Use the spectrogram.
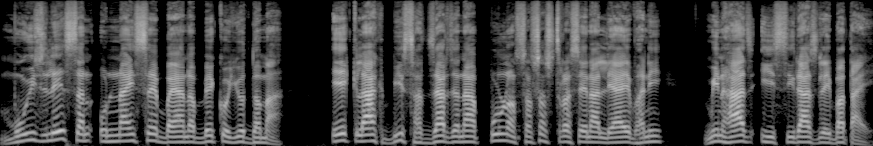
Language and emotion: Nepali, neutral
